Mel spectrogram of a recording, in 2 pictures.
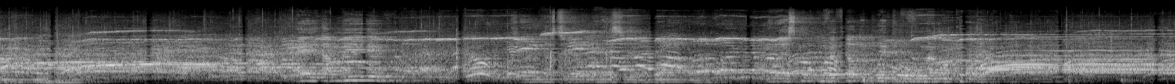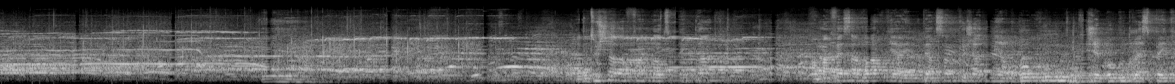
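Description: A young man sings into a microphone through loudspeakers.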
